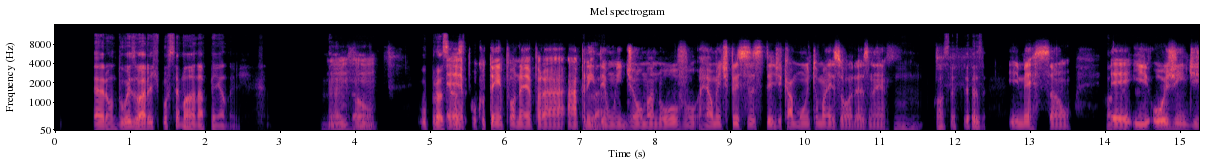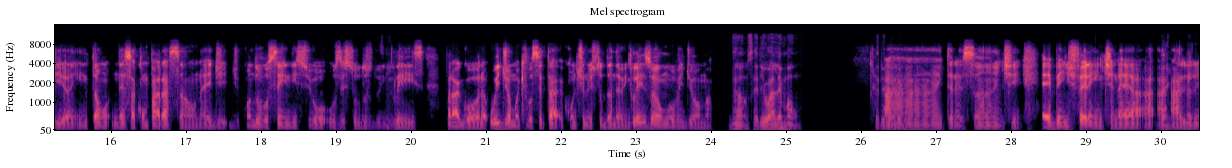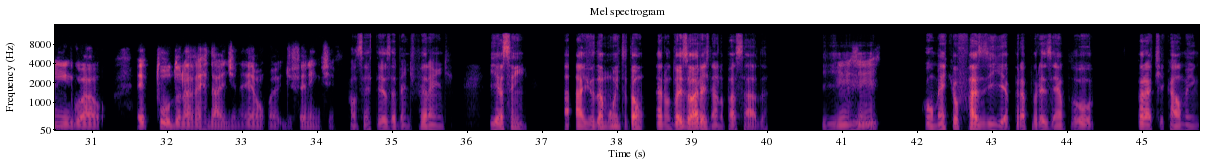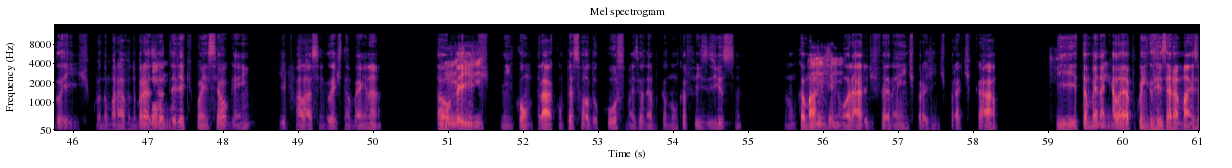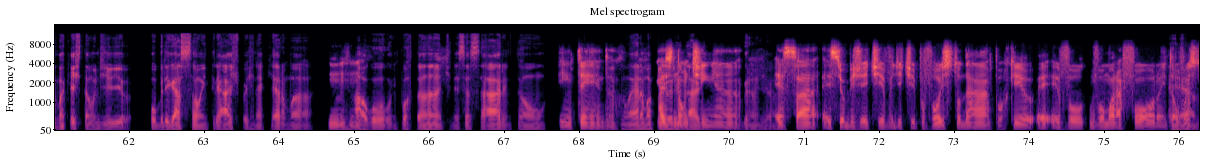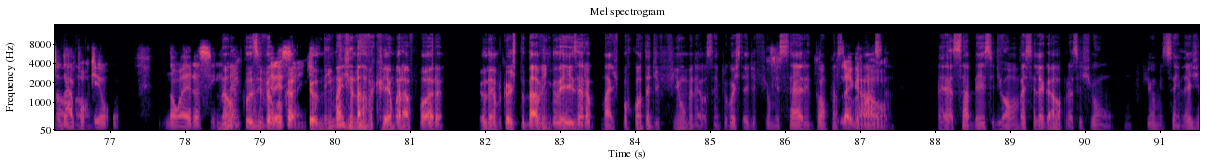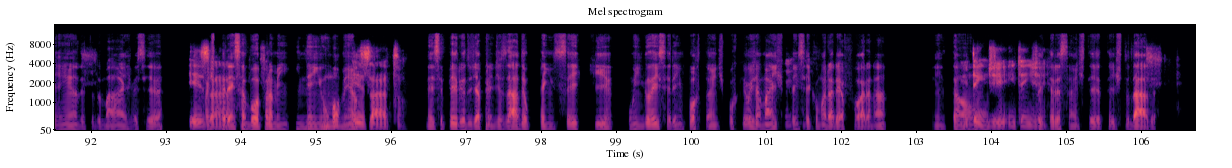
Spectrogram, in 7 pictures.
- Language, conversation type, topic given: Portuguese, podcast, Como a tecnologia ajuda ou atrapalha seus estudos?
- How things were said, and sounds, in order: chuckle; chuckle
